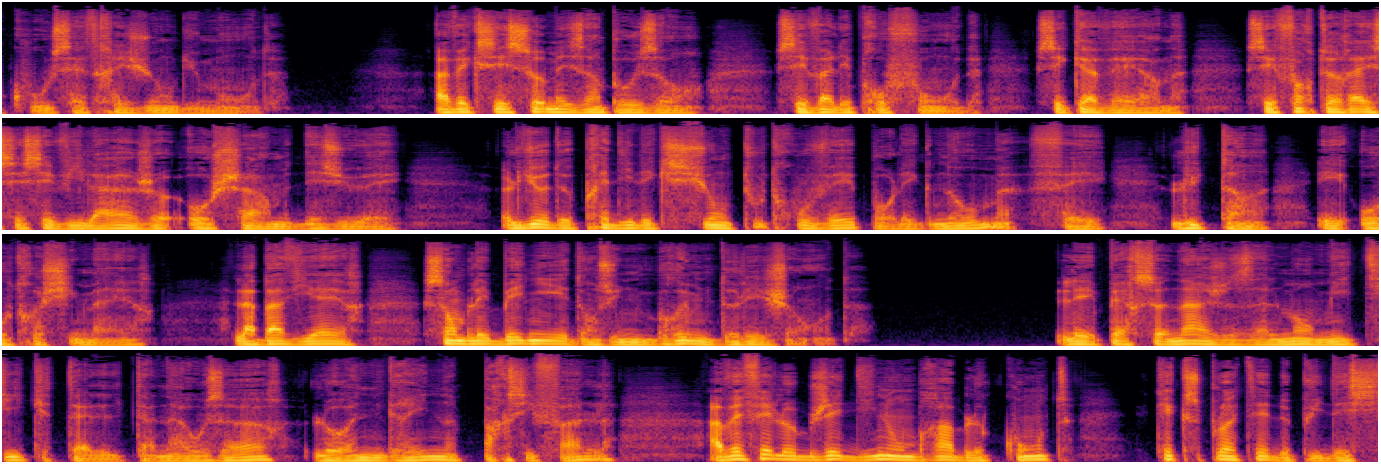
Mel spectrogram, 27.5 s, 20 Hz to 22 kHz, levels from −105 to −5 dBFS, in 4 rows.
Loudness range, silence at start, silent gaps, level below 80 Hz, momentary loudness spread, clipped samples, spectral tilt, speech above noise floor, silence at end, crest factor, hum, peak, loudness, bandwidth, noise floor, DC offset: 3 LU; 0.05 s; none; -34 dBFS; 11 LU; under 0.1%; -5.5 dB/octave; 62 dB; 0 s; 18 dB; none; -2 dBFS; -21 LUFS; 18.5 kHz; -82 dBFS; under 0.1%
